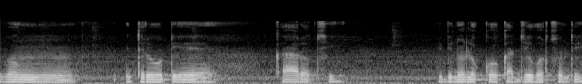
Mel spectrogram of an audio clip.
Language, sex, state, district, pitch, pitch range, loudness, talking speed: Odia, male, Odisha, Nuapada, 105 Hz, 85-110 Hz, -16 LUFS, 95 wpm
